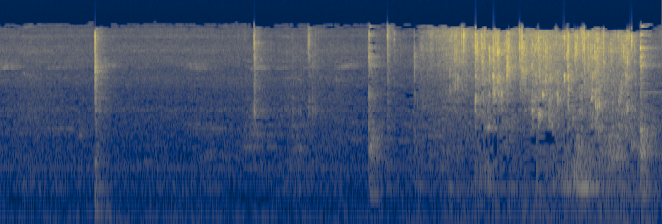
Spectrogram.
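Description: A few light knocks, then water from a tap runs into a sink for about two seconds near the end and stops.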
